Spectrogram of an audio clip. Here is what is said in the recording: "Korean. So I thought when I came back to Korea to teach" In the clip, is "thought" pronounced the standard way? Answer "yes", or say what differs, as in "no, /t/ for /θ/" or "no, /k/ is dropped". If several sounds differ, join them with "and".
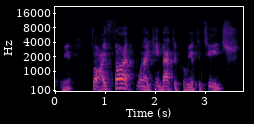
yes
